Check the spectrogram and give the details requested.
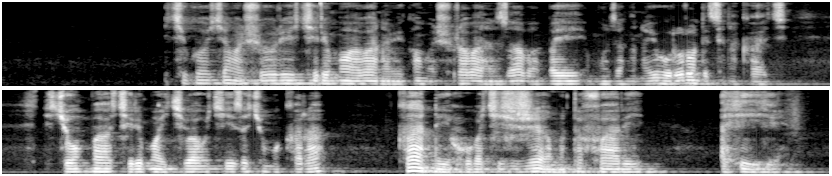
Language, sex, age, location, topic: Kinyarwanda, male, 25-35, Huye, education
